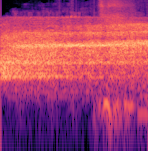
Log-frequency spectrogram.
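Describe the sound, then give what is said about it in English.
A shrieking leprechaun sound effect played on a show for St. Patrick's Day: one loud, shrill, high-pitched scream held steady for about a second and a half without a break, with no talking over it. “it's not typical that you hear a shrieking leprechaun on this show”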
